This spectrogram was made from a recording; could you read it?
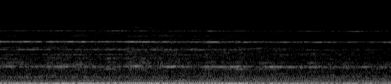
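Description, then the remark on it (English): A chip shop van's jingle: a steady, shrill electronic tone much like a fire alarm, holding unbroken for several seconds over a low, constant rumble. No one speaks. “Sounds like a fire alarm. It's actually a chip van.”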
